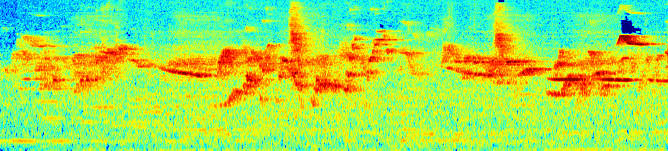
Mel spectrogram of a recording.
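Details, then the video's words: White-rumped shama giving wild-style song in an uncut recording used for training shamas: varied whistled and warbled phrases, some sharp upward flicks, set against a steady hiss of background noise and a low hum. "Chòe Lửa Hót Giọng Rừng"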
